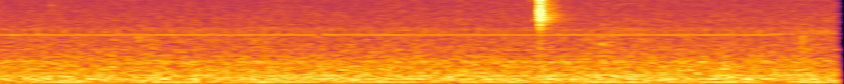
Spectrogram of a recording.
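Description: Quiet room tone with a faint, steady high-pitched whine, broken by a single short click a little under three seconds in.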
